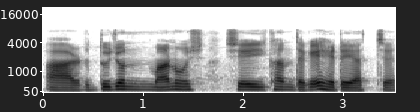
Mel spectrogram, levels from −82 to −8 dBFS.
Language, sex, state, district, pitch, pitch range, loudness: Bengali, male, West Bengal, Malda, 125 Hz, 115-135 Hz, -17 LUFS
